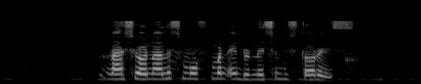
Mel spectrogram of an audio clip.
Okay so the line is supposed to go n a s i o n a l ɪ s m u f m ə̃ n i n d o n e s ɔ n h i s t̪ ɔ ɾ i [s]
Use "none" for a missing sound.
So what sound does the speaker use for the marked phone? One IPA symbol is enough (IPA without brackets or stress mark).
s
